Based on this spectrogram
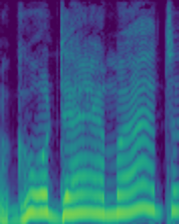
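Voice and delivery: very high mock African-Australian accent. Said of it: "Australian African".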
